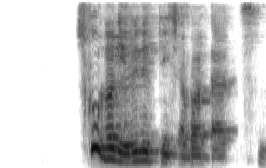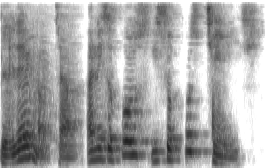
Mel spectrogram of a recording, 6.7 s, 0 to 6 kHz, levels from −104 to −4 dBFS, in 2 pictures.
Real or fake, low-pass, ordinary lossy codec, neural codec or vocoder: fake; 5.4 kHz; none; codec, 44.1 kHz, 3.4 kbps, Pupu-Codec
